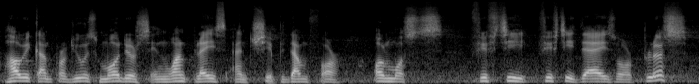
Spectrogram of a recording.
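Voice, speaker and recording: Middle-aged Moroccan industry guest, earnest, searching for words, faint background hum. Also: male voice, mid-range voice, measured pace. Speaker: interview guest, solar industry executive. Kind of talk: casual interview talk. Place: solar trade conference.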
